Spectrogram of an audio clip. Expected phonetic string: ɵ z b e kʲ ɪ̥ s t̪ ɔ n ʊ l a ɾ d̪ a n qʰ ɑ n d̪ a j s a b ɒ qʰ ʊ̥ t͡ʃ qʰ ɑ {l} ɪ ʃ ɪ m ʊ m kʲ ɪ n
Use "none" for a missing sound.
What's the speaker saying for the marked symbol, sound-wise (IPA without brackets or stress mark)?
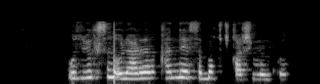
ɾ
